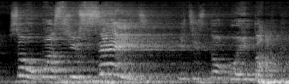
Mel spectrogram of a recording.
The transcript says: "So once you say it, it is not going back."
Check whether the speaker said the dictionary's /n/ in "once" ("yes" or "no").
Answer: no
